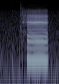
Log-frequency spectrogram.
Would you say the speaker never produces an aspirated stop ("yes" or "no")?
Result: no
